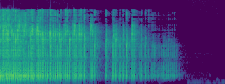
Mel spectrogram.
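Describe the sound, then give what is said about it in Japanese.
A single long, buzzy fart rasps for nearly two seconds, breaking into a sputtering flutter before it cuts off into silence. No voices. “どうしておなら以下の声量しか出せないのかな。”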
